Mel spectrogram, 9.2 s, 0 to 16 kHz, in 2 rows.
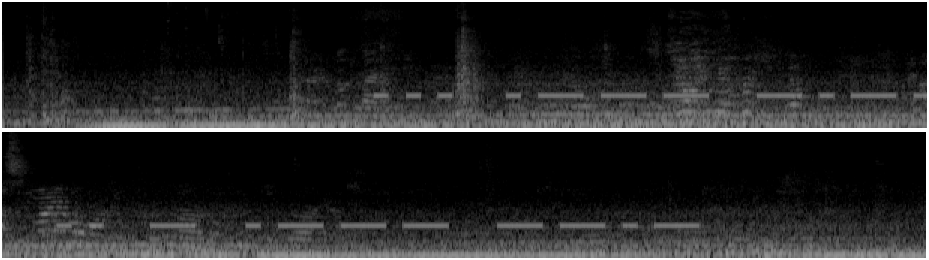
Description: Morse code, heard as a keyed tone, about 15 wpm, 900 Hz, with the noise inside a bus. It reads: SJCITJQ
